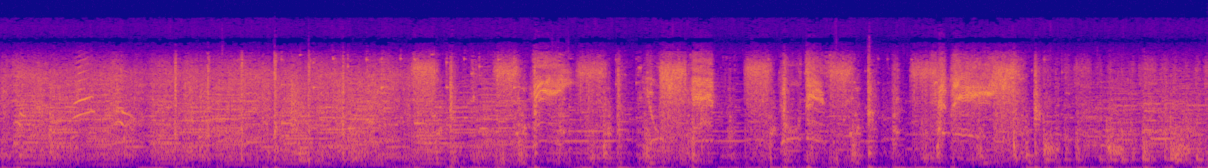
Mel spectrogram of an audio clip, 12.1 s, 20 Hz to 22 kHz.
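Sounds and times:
cartoon orchestral music: 0.0 - 12.0.

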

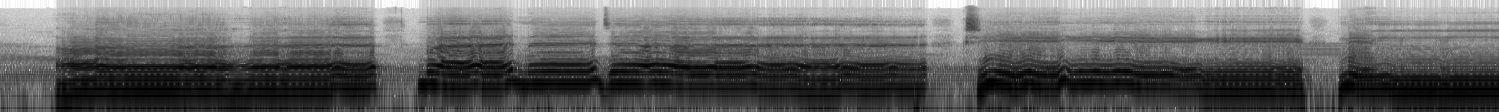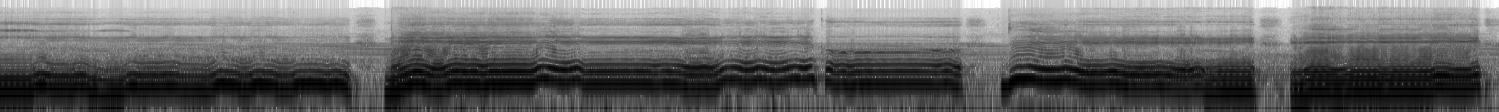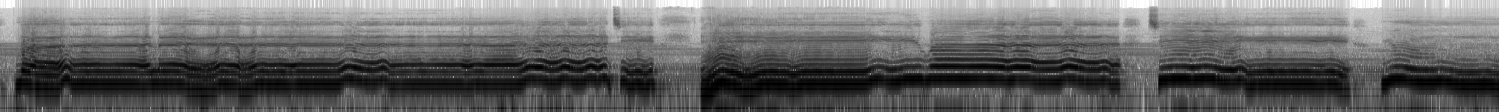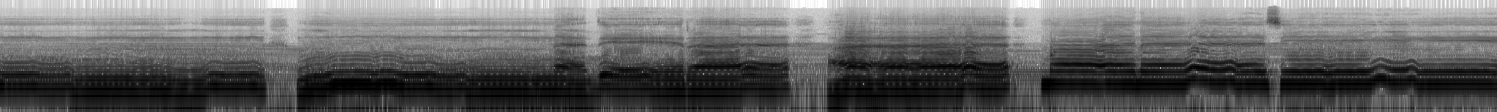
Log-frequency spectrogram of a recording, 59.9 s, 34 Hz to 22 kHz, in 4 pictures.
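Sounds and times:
man singing with oscillating notes: 0.0 - 59.9.

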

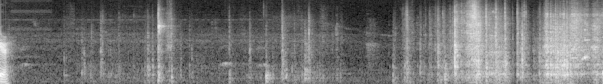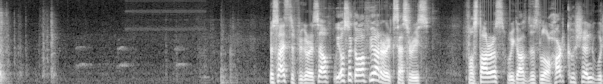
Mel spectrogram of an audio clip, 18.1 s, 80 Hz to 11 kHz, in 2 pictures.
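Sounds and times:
plastic crinkling and scraping: 5.9 - 10.0.

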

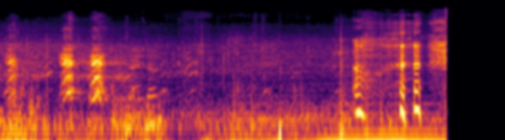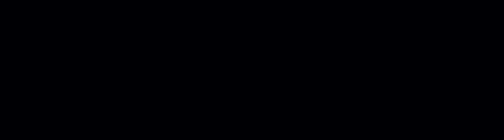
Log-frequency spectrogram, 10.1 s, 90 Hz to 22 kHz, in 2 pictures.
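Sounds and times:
dog barking: 0.0 - 3.1.

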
